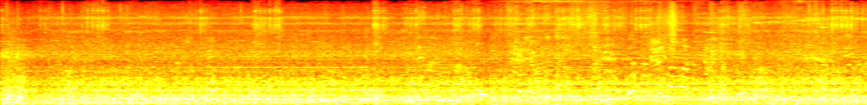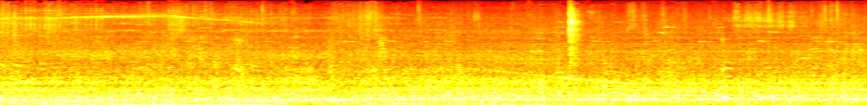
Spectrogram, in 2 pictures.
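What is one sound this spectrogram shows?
A train rumbles and hums steadily along the tracks, heard from inside a carriage.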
